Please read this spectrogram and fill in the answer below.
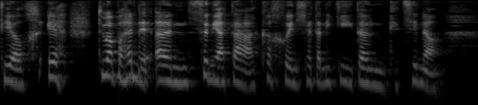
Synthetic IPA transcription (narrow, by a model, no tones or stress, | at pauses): d̥iɔlˠχɪd̥wɪmabɔɦənɨʔənsənjadakʰəχwɪnɬɛdaniɡiːdəŋkʰɪtʰɪnɔ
